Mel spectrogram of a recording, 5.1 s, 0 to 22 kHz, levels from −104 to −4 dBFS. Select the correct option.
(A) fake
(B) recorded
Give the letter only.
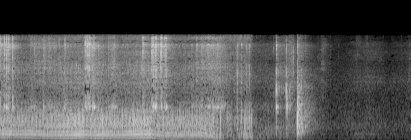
B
